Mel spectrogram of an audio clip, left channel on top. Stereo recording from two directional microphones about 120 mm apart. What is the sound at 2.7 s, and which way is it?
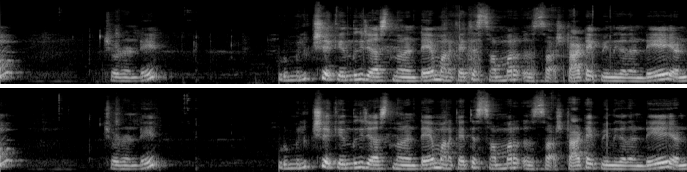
Speech, 15° right (ahead or behind).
